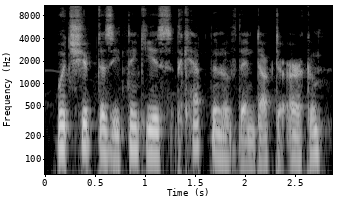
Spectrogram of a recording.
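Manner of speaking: put-on sly French-accented question; the nurse teasing the patient through his father; taunting French nurse.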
